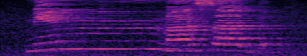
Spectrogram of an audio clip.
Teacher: karena ada nun sukun bertemu dengan mim dan cara bacanya harus dengung. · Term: idgham biuna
